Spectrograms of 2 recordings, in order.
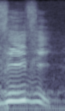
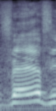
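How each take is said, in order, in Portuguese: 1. A primeira vogal soa como 'i'. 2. A primeira vogal soa como 'e'. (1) "é vive" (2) "tu está falando errado esse verbo"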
